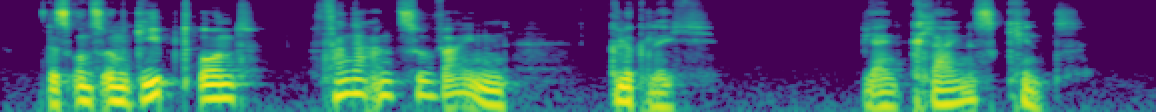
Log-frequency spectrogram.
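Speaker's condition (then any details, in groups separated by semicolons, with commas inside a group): No condition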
